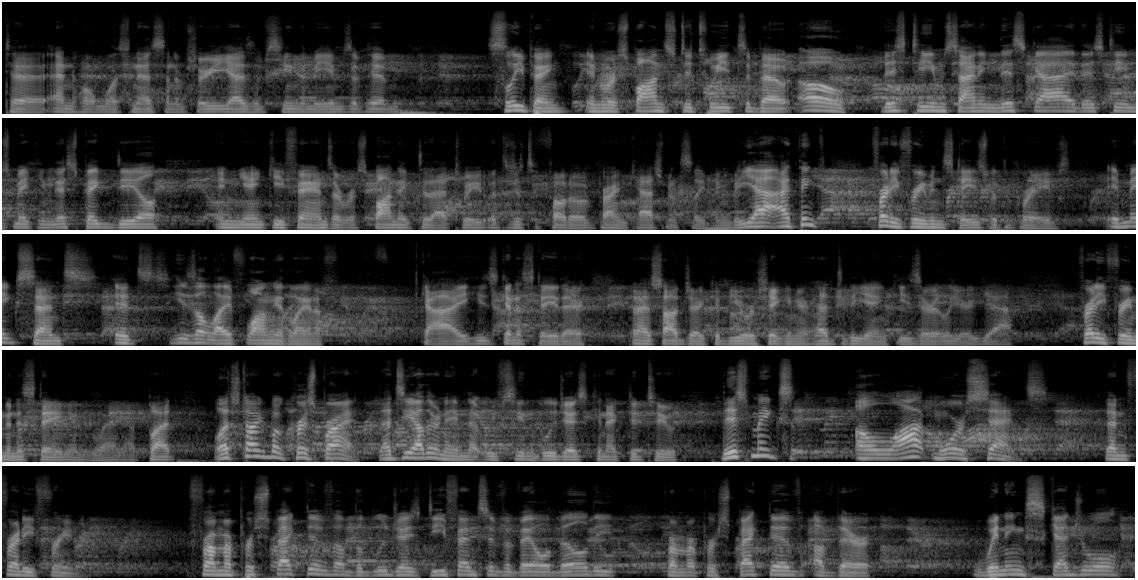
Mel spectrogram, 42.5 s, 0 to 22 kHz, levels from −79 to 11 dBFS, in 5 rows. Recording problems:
echo of what is said; noticeable; throughout; 500 ms later, 10 dB below the speech

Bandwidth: 15.5 kHz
